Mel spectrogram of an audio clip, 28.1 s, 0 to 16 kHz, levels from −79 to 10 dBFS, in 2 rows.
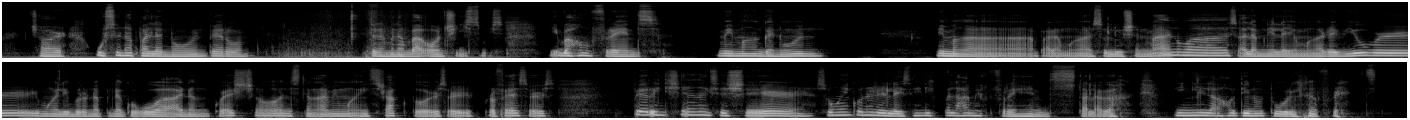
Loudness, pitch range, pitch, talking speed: -21 LUFS, 130-165 Hz, 145 Hz, 130 wpm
